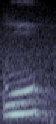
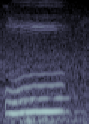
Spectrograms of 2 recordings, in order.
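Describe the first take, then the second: First: The vowel is very short, one beat. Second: The vowel is held beyond two beats. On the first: "छोटा ह्रस्व एक मात्रा" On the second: "प्लुत दो मात्रा से ज़्यादा"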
